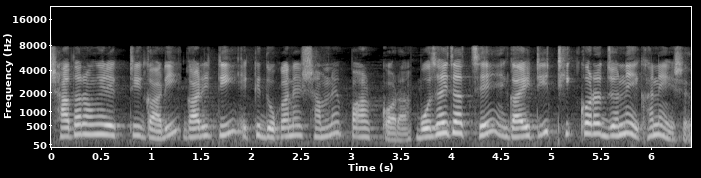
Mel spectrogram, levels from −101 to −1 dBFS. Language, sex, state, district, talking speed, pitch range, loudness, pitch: Bengali, female, West Bengal, Purulia, 170 wpm, 215-275 Hz, -26 LUFS, 245 Hz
